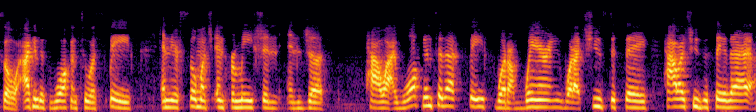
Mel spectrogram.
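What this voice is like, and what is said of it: New York accent. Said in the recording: “my accent. So I don't realize how I sound so New York”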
